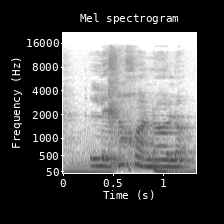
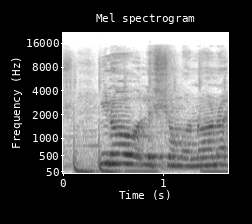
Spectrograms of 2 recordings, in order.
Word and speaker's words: Lekhokhonolo: a phone call and this person wanted to pronounce my name Lekhokhonolo, as I know that many people struggle to pronounce the name, and she was struggling. Can I please speak to Leshongonono, and like Leshongonono, like Leshongonono, really?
